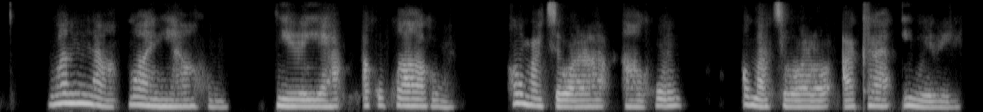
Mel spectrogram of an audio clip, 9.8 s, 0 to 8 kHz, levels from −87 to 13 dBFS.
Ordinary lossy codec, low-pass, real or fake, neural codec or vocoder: none; 7.2 kHz; fake; codec, 16 kHz, 1 kbps, FreqCodec, smaller model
